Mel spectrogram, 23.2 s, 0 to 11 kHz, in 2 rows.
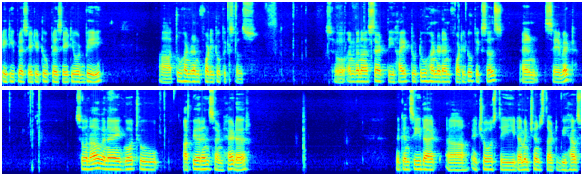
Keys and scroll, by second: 4.6 super+Tab, 5.8 BackSpace, 6.5 2, 7.3 2, 9.7 super+s, 12.6 super+Tab, 14.3 F12, 14.8 a.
